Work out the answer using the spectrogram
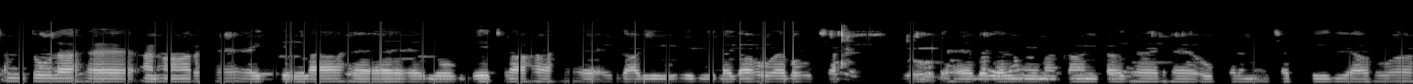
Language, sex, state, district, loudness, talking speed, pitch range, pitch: Hindi, male, Bihar, Araria, -24 LUFS, 140 wpm, 135-140 Hz, 135 Hz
